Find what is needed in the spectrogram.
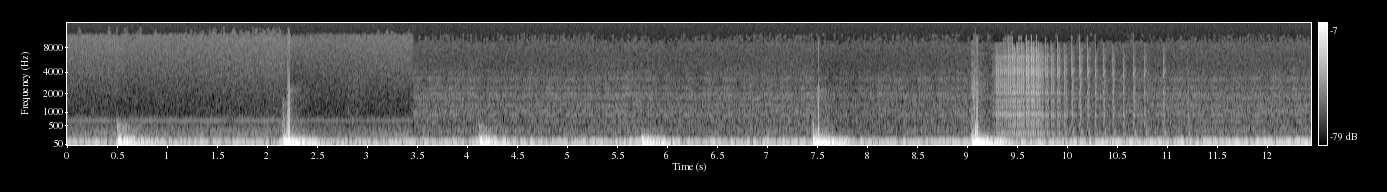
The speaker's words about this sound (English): The foyer cam picks up the sound of footsteps on the stairs.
